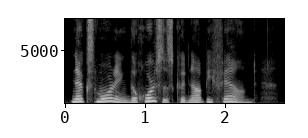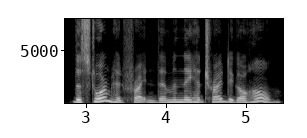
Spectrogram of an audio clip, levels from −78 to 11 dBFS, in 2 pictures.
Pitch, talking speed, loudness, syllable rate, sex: 210 Hz, 220 wpm, -18 LUFS, 4.9 syllables/s, female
